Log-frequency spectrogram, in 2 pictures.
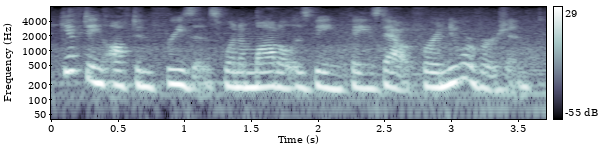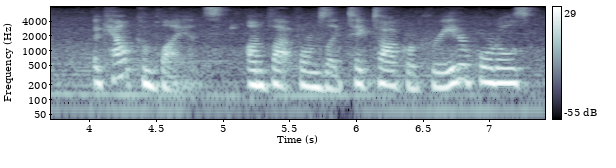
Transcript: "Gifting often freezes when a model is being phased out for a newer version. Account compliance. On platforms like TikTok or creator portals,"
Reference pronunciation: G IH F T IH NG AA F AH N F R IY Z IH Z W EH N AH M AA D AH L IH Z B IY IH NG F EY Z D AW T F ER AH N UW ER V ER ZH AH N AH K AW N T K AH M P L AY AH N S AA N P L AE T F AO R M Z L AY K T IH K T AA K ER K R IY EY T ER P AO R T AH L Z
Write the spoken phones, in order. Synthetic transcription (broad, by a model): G IH F T IH NG AA F AH N F R IY Z IH Z W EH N AH M AA D L IH Z B IY IH NG F EY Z D AW T F ER AH N UW ER V ER ZH AH N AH K AW N K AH M P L AY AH N S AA N P L AE T F AO R M Z L AY K T IH K T AA K ER K R IY EY T ER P AO R T L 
